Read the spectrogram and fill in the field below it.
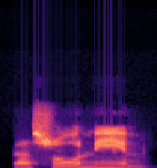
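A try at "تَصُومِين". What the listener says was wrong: Ah, dari mana huruf nunnya? Enggak, dari mana huruf nunnya? Kok Anda dengar nunnya?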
